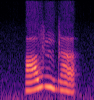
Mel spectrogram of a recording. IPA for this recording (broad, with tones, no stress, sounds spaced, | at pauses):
ɒ˨˦ v n d ʌ˨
